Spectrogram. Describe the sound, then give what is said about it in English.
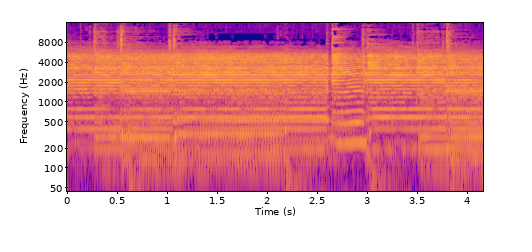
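A heavily distorted electric guitar plays the loud, sustained intro riff of a song, shifting between thick chords every half second or so, with no voices. “Now, on the recording, they start off with distortion for this part, so you'll get more of this.”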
